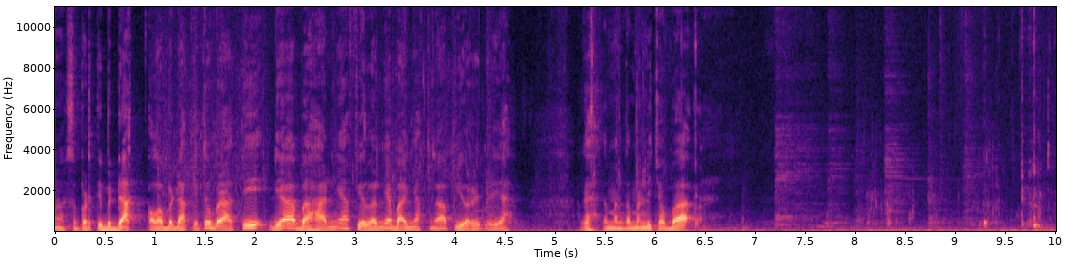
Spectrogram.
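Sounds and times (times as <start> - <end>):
person gulping: 8.0 - 10.0
wet mouth and swallowing clicks: 8.0 - 10.0.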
